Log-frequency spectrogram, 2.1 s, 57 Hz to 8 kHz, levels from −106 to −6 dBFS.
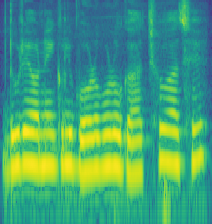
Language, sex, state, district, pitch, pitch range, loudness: Bengali, female, West Bengal, Alipurduar, 210 Hz, 195-215 Hz, -12 LUFS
